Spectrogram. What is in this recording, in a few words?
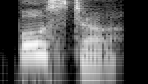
"poster", Indian; Dictionary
